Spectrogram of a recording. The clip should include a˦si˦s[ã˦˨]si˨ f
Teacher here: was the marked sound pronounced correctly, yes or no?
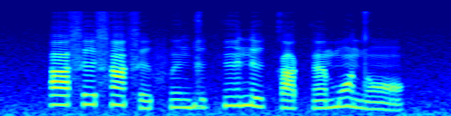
yes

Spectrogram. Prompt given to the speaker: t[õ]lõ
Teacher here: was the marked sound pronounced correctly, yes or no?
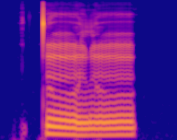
yes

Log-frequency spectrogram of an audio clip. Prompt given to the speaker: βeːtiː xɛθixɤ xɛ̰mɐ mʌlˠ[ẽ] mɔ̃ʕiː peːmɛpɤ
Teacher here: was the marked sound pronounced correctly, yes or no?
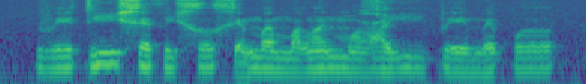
yes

